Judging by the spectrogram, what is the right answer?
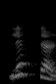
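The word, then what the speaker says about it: lecture: শব্দের টি থাকলে টি এর পর ইউ থাকলে টি এর উচ্চারণ চ হয়, যেমন লেকচার, LEC লেক, TURE চার লেকচার।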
